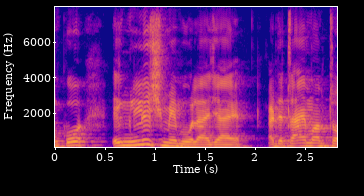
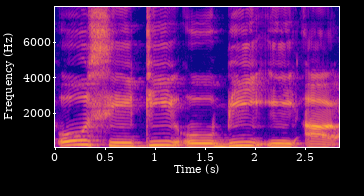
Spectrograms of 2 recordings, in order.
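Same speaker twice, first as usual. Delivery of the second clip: normal talking voice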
